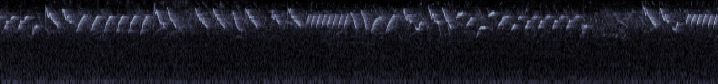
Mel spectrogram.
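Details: Oriental white-eye (pleci) song for conditioning and tutoring a cage bird to sing well again: a long, high, rapid chatter of thin sweeping notes mixed with fast even trills, almost continuous with one brief pause.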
